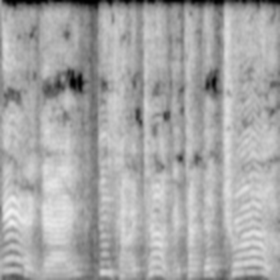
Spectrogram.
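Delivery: sly little weaselly voice, squeezed up high. Showing his wife a show's new Trump voice, doing a weaselly Trump voice. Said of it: "This is Trump's new voice. It's a little weaselly".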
